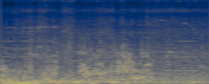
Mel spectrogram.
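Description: Motorcycle riding on a rough dirt road: a low engine rumble mixed with wind buffeting the microphone, starting abruptly.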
